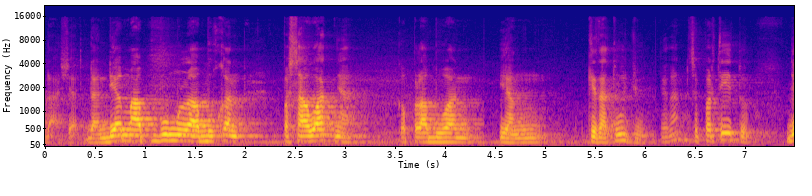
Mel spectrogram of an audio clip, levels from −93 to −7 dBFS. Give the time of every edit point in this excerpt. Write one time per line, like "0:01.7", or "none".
0:04.4
0:06.1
